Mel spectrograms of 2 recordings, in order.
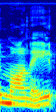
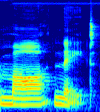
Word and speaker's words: Monat: but it's bothering me that they can't say monet right mon8 is short for modern nature okay modern nature ma nate i know a lot of people pronounce this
